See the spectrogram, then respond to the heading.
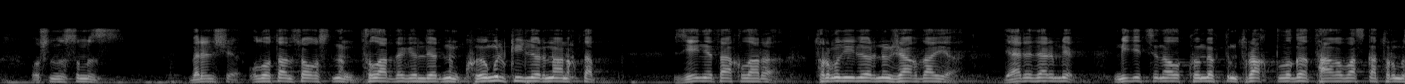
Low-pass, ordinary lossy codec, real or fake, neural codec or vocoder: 5.4 kHz; none; real; none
